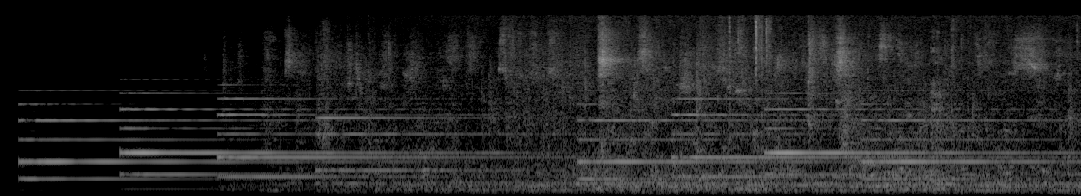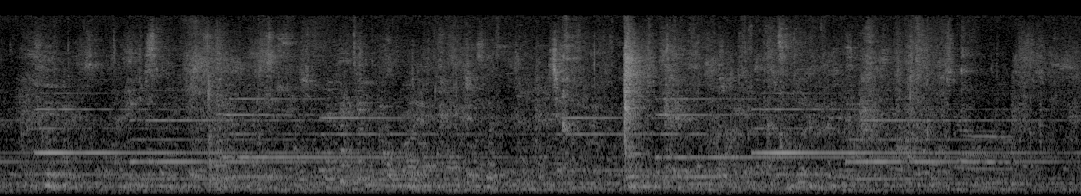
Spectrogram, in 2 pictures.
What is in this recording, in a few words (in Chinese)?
吃午餐, ASMR; 和彩芽、希實吃午餐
